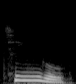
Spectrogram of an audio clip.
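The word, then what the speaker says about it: 친구: hangguk dia jadi Eng cingu cingu teman cingu dia akan menjadi cinggu agak agak menyengau nah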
